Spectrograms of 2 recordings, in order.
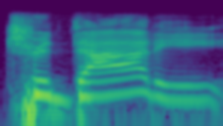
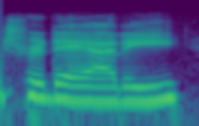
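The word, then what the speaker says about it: Trindade: pronounce this thing and it says to not say the end so tradat is is the way it looks like it's supposed to be pronounced tradat Island um they're only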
